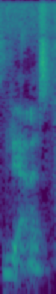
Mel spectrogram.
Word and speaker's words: Janus: Okay, so there's Deceit, or Janus, not Janus, Janus, because Remus would have a heyday if that's how he pronounced it.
